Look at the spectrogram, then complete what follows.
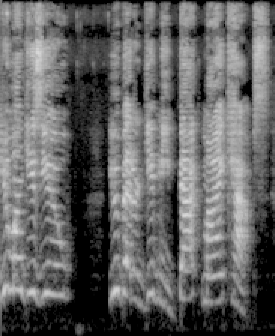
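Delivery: loud, high scolding threat; exasperated storybook shout; quite angry peddler. A narrator's reading. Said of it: "Now he felt quite angry".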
